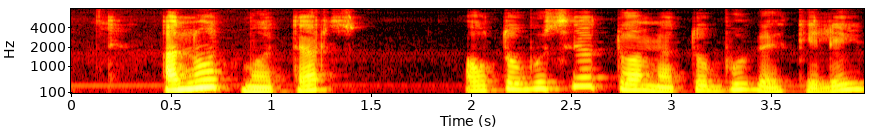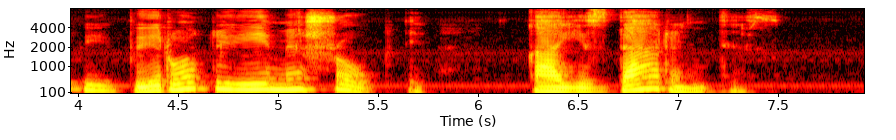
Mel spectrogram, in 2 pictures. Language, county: Lithuanian, Tauragė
